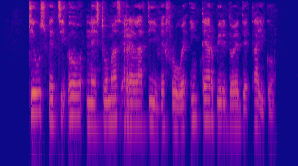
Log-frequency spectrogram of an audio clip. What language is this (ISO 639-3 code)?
epo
